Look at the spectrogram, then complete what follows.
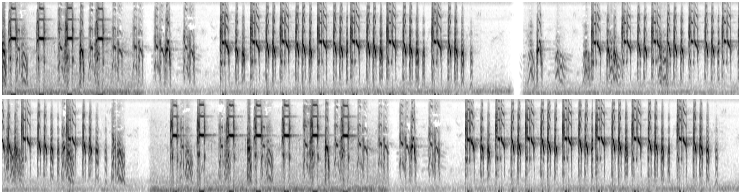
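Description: Grey francolin calling: loud, rapid series of harsh repeated notes in bouts of several seconds, broken by short pauses of about a second.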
